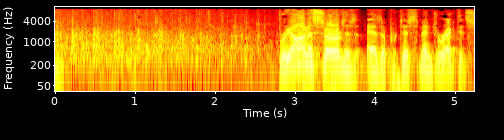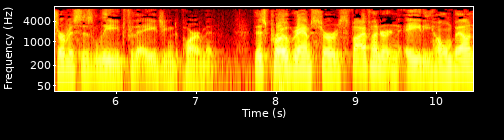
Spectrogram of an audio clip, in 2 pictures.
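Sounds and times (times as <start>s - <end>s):
audience applause honoring Employee of the Year at an agency award ceremony: 0.0s - 2.8s
speech: 2.8s - 10.4s.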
